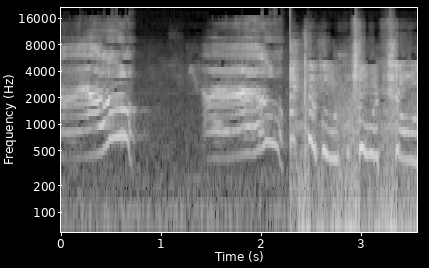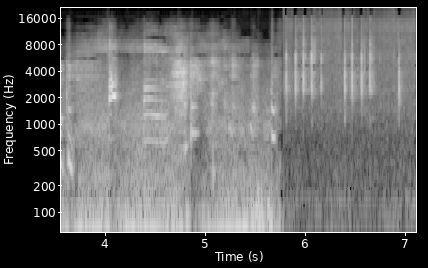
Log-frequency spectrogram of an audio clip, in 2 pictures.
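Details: A domestic cat gives two quick, high meows that fall in pitch. They are followed by several seconds of rumbling, rustling handling noise with faint squeaks, then soft tapping.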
